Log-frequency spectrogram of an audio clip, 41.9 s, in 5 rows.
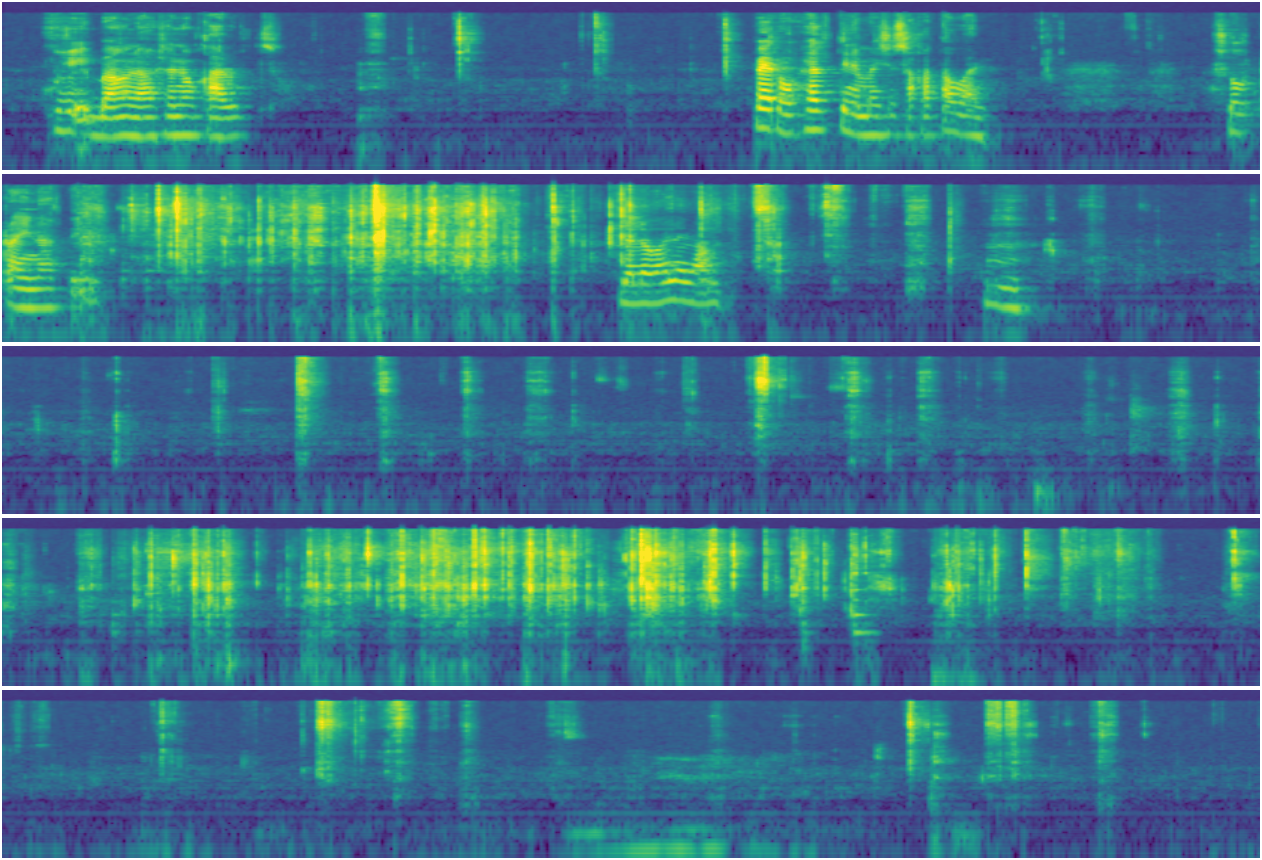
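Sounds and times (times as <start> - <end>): crunchy chewing of wafer: 16.6 - 41.3.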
